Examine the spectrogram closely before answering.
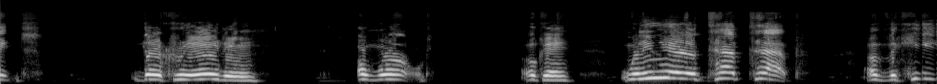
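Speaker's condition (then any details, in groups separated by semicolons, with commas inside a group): Cerebral palsy; wheelchair user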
